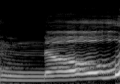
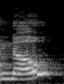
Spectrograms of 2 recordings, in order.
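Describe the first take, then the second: First: The word is said slowly. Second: The word is said quickly.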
